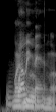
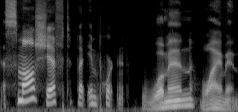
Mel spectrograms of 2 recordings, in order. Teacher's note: That first O sounds like the vowel in book or put, woman. And the second syllable is reduced, like mun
